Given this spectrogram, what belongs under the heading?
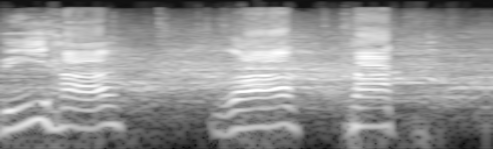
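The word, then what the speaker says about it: Mihalakakos: He says, Coach, you say it just like you do. It's me, ha, la, kak, kos. He said it's like you're almost saying each syllable.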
